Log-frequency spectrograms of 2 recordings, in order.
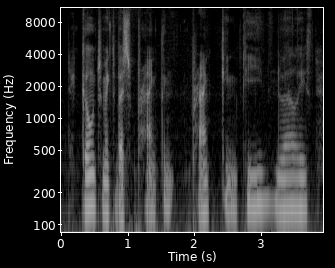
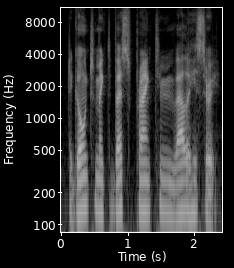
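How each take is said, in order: First: Much softer, half to herself; muttered second read; softer reread. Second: Said in the usual way. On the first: Real, not acted. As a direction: mumble the choice over again. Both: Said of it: "reading choice again".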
